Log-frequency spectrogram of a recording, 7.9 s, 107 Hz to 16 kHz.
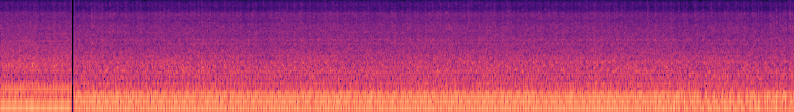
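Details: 1980 Dodge short-bed truck big-block V8, first run in 14 years, during cam break-in after converting from points back to factory electronic ignition; deep smooth steady fast idle, no misses, knocks or ticks, normal running.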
